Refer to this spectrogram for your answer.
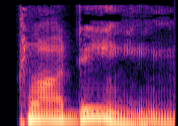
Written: claudine

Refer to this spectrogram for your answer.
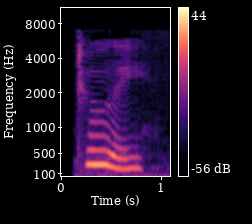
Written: toolie

